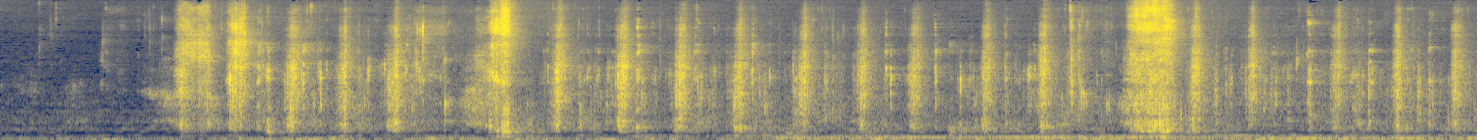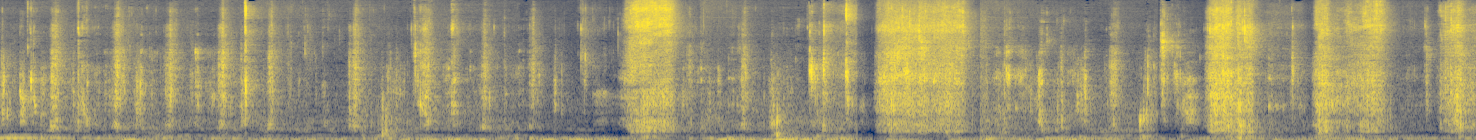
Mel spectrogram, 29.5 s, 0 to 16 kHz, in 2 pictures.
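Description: Close-miked eating of spicy kimchi and ramen noodles with bean sprouts: a dense run of wet chewing clicks and crunches. A few longer, louder noisy stretches come about 12 seconds in and again past the 20-second mark.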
